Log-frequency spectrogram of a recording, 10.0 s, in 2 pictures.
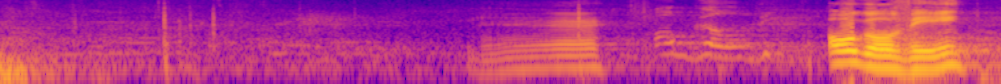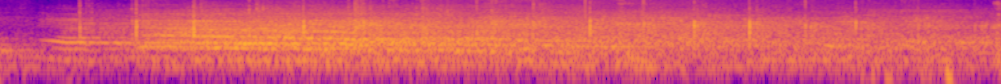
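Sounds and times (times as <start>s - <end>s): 
speech: 4.2s - 5.0s
crowd booing: 5.3s - 10.0s.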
